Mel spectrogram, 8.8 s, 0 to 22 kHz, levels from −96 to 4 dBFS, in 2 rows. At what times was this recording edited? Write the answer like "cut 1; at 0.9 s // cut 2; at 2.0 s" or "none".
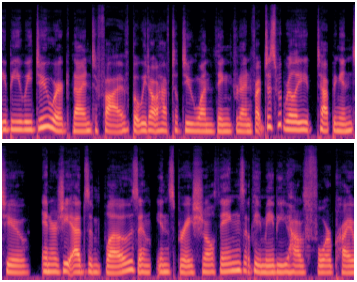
cut 1; at 2.2 s // cut 2; at 3.5 s // cut 3; at 6.2 s // cut 4; at 7.5 s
